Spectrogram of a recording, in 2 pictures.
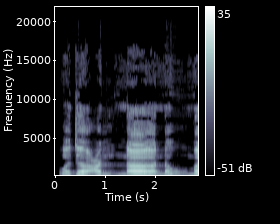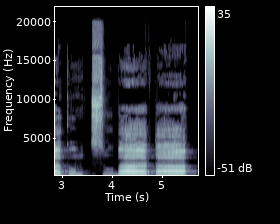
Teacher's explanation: وجعلنا نو، میم زبر ما، کاف میم پیش کم، نومکم، سین پیش سو، با الف زبر با، صوبا، تا 2 زبر تن، صوباتن۔ آگے آیت 2 زبر پر وقف، ایک زبر کے ساتھ الف پڑھا جائے گا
